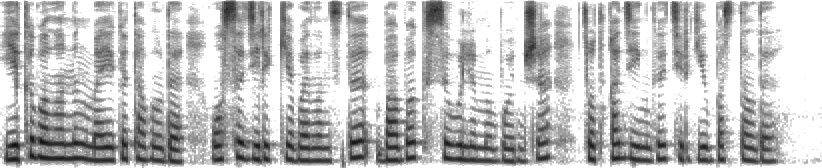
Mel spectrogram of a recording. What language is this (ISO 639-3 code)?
kaz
